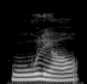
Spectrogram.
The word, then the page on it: 无聊: wú liáo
